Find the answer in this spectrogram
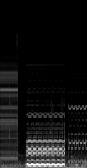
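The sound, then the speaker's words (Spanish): An apartment intercom buzzer for the third-floor, first-door flat rings in one steady, bright electronic tone lasting under a second, followed by a fainter, thinner tone holding on; no one answers or speaks. “Tercero, primera. O le cuesta levantarse de la cama o no está.”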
